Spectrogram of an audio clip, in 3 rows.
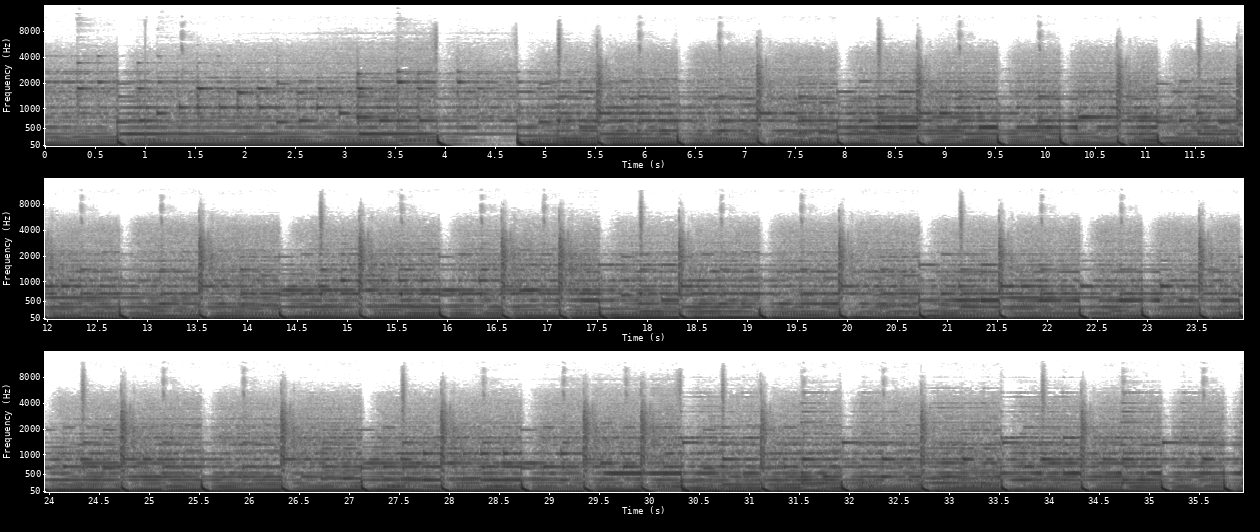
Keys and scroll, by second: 9.1 ctrl+0, 11.2 ctrl+g, 12.7 ctrl+alt+2, 15.6 ctrl+g, 32.1 Right, 32.9 Down, 33.3 Right.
